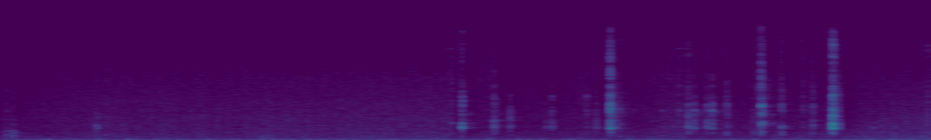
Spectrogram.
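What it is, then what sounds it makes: Plastic toy playhouse. A small, hollow, red and green hard-plastic apple-shaped Hello Kitty playhouse with a small figure inside is held in both hands while fingertips and short nails tap and click on its shell and base. After about three seconds of faint, steady low hum, a scatter of light, bright plastic clicks and taps follows, with a few sharper, louder clicks standing out. Each click is dry and dies away almost instantly.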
